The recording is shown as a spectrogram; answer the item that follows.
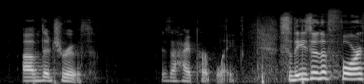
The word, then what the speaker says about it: hyperbole: now my last one it's spelled hyperbole but we say hyperbole hyperbole a hyperbole is an extreme exaggeration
